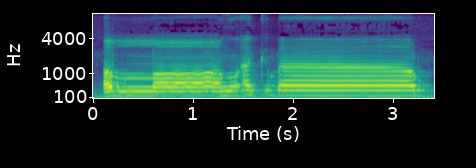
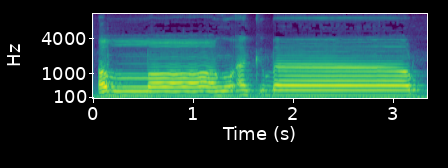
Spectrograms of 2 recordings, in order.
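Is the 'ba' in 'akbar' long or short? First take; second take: long; long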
